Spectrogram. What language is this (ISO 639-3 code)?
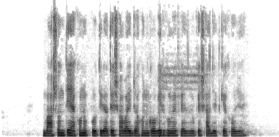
ben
